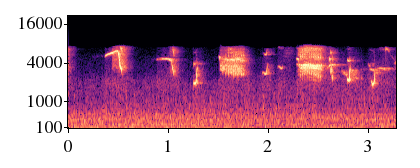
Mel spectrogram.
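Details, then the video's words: Long-tailed shrike singing a varied 'kaya rasa' song: a sharp whistled upslur, then dense scratchy bursts and short chirps mixed in quick, irregular succession. "BURUNG PENTET 'KAYA RASA'"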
